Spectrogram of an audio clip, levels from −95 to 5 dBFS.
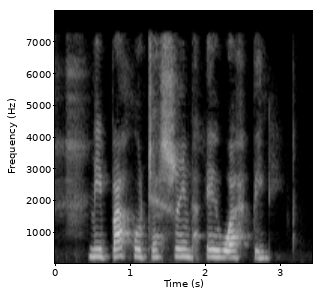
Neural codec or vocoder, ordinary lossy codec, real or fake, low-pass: autoencoder, 48 kHz, 32 numbers a frame, DAC-VAE, trained on Japanese speech; MP3, 64 kbps; fake; 7.2 kHz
